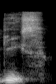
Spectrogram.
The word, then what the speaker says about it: Geis: And if I may correct the court, the last name is pronounced Geese. Geese, sorry about that. As in Canada geese.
